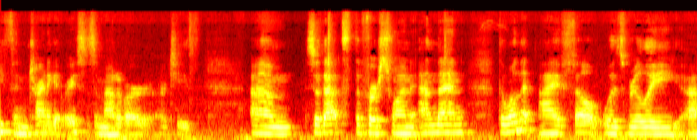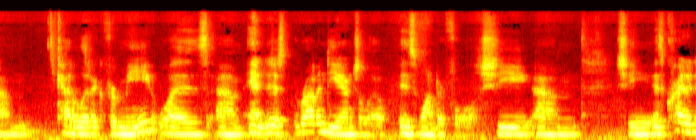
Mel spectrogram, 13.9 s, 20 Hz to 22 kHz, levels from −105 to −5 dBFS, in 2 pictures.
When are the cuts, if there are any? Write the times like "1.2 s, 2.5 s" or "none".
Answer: none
